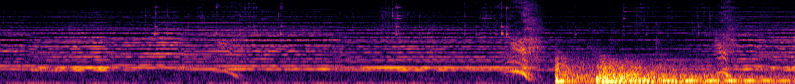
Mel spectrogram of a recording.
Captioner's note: grunting with exertion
